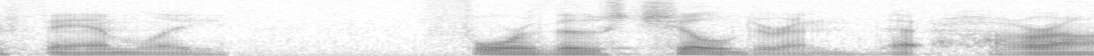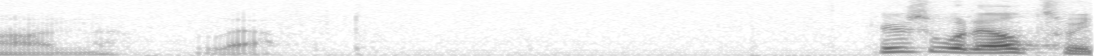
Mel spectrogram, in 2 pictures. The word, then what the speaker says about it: Haran: That baby brother's name was Haran. Or if you want to try to pronounce Hebrew, Haran.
